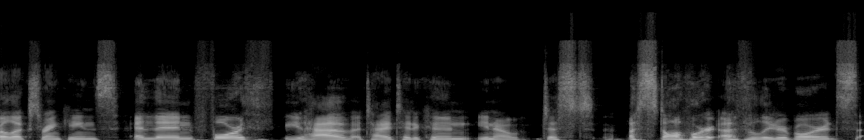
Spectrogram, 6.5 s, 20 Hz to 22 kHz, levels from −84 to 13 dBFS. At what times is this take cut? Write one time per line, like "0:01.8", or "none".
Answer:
0:00.9
0:04.0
